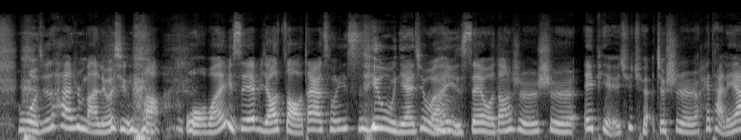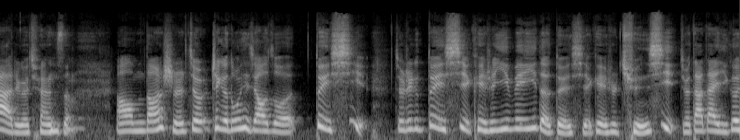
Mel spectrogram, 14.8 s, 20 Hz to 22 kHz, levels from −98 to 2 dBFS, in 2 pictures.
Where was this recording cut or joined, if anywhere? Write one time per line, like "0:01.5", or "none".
none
